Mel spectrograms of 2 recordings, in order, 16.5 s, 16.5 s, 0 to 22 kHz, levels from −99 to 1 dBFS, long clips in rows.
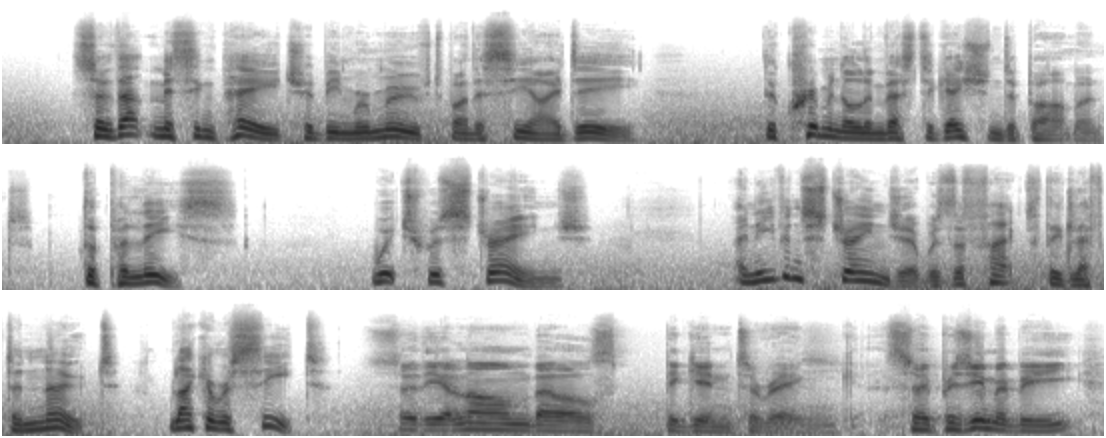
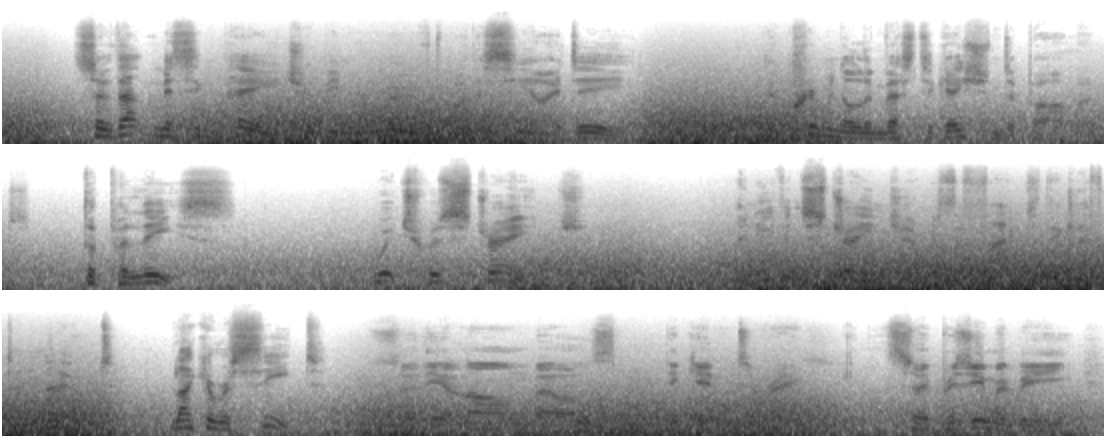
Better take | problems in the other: first | wind noise on the microphone; heavy; 4 dB above the speech; occasional gusts in the first

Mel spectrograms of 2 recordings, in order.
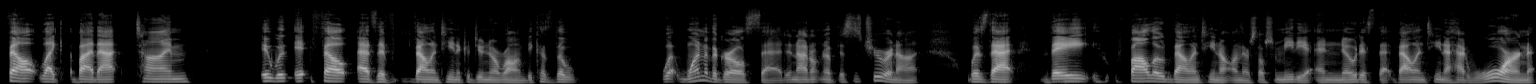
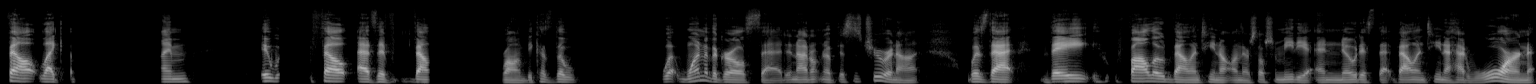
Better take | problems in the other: first | audio cutting out; at 1 s for 1 s, at 3 s and at 4.5 s for 0.5 s

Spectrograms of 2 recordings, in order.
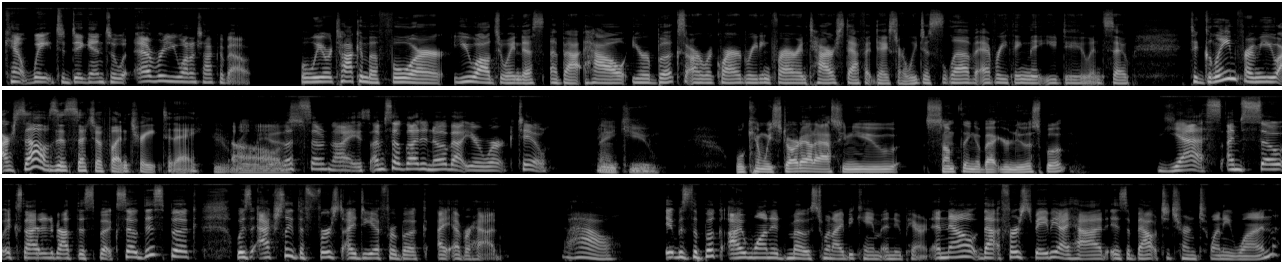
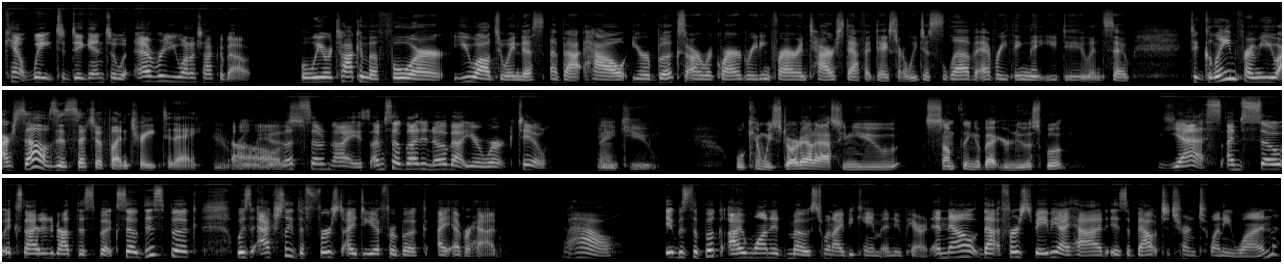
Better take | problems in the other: first | thin; very; fading below 350 Hz

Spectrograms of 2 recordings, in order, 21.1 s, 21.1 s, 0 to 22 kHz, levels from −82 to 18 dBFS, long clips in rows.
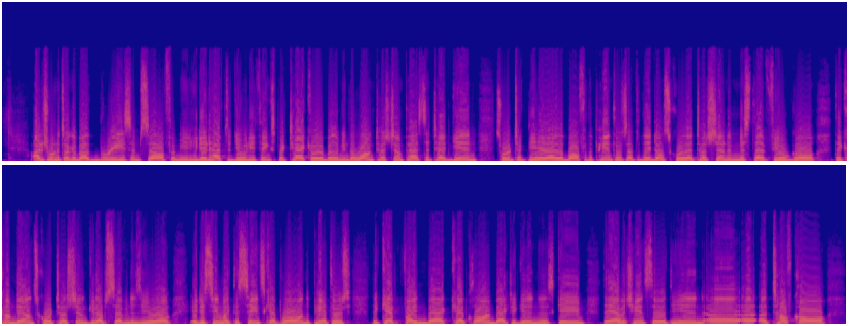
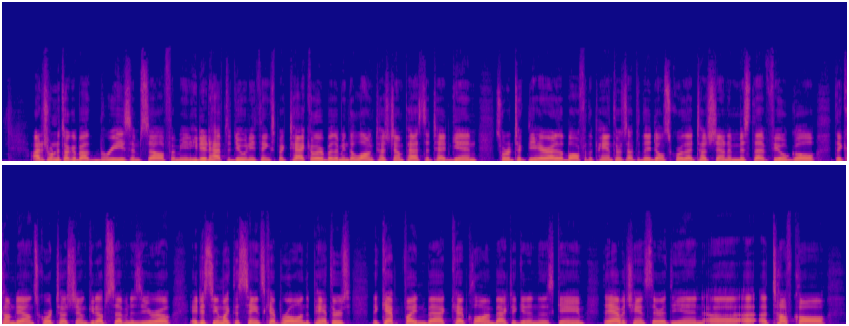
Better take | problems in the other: second | distortion; heavy; 6 dB below the speech

